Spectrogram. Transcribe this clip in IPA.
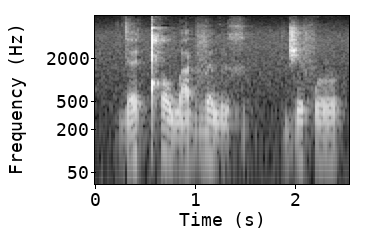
d ɛ ǃʰ ɔ w a ɡ v ɛ w ʏ x | d͡ʒ e f ɤ

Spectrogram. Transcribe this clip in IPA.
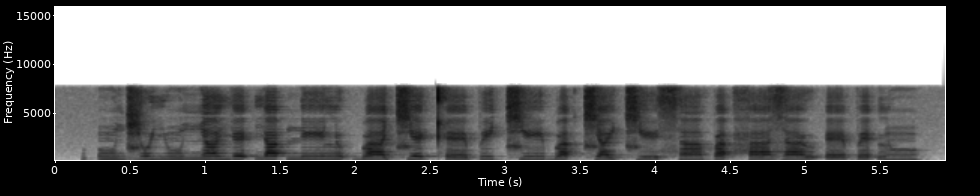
ʔ ũ˦ d͡ʑ o˦˨ j ũ˦ ɲ ã˦˨ j ɛ˦ ʔ j ä˦ ʔ n e˦ l ʊ˦ ʔ b ä˨ t͡ɕ ɛ˦˨ kʰ ɛ˨ p e˦˨ t͡ɕ e˦ b ä˦ ʔ t͡ɕ a˦˨ ɪ̯ t͡ɕ e˦˨ ɪ̯ sʰ ã˦ p ä˦ ʔ h ä˦ z a˦ ʊ̯ ʔ ɛ˨ p ɛ˦ ʔ l ũ˦˨

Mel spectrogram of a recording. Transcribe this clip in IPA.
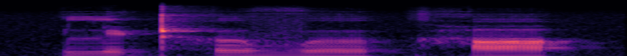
lʲ ə ʈ h ɵ v ɵː k h ɑ

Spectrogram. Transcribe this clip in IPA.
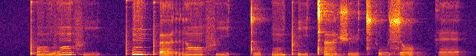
pʼ õ˨ v õ˥ f i˩ | pʼ ũ˥ pʼ œ˨ r õ˦ f i˩ tː u˨ p ũ˥ pʼ i˨ tʼ œ̃˦ ʃ ʉ˨ t͡sʼ u˩ z o˥ kː ɛ˩

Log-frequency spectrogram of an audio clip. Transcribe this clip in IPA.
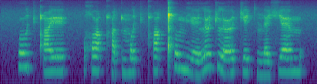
o˦ c qʼ e˧ | χ o˧ qʰ ə˨ t m ɔ˨˦ c qʰ ɔ˧ ǃʰ o˦ m j e˨ l œ˦ c l œ˨˦ c e˧ c n ɛ˨ ç ɛ˦ m

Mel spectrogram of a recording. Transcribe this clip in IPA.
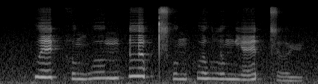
kʷ ɛː˥ k̚ h ʊ˧ ŋ w ʊ˥ ŋ | l ɐ˥ p̚ t͡sʰ ʊ˨ ŋ kʷ ɐ˧ w l ʊ˧ ŋ j ɛː˨˥ t̚ t͡s ɵ˨˩ ɥ

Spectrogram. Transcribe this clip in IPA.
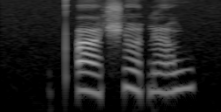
pʼ ã ʃ ə̃ ɗ ɛ̃ w

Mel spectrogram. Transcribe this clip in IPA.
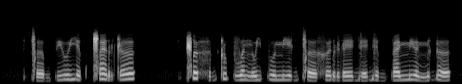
ǀ əː˩ b pʲ uː˧ j e˩ p ǁ æ˥˩ r ʈ əː˥ | ǁ ɵ˥ h ə˩˥ ɡ ʈ u˥˩ p v ə˥˩ n u˧ j p u˧ mʲ eː˧ ɡ ǀ əː˩ x ɵ˥˩ r ɽ eː˧ ɡ e˩˥ ɡ e˩ b p æ˥ mʲ əː˥˩ mʲ ə˥ ɡ ɽ ə˩˥

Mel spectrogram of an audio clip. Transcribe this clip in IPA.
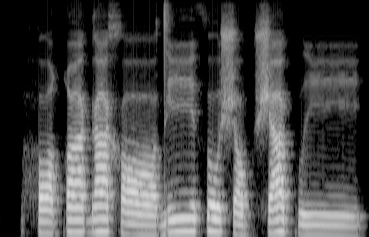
h ɔ˨˩ qʷ a˧ ɡ a˧ x ɒː˨˩ d iː˧ θ o˧ ʃ ɒ˨˩ kʷ ʃ a˧˥˧ kʷ iː˨˩

